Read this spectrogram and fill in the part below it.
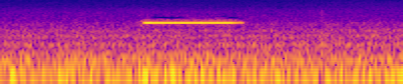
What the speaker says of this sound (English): Now, I heard the beep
